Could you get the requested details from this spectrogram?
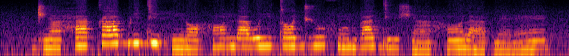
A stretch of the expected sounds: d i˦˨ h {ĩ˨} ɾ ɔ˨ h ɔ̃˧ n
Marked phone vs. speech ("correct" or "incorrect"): correct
